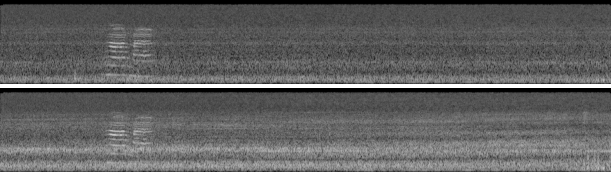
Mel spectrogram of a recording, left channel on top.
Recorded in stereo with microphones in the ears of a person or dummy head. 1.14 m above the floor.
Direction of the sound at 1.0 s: 20° right (ahead or behind).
